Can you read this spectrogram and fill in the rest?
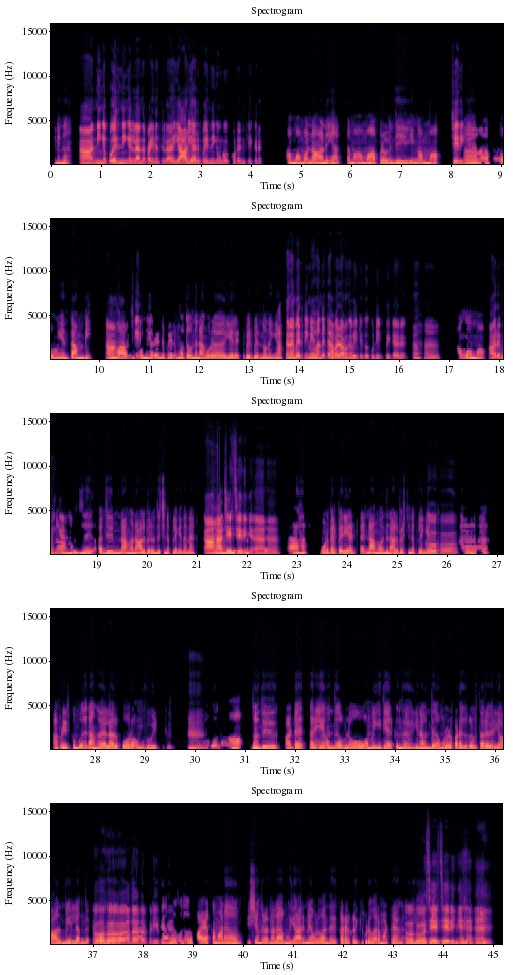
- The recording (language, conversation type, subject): Tamil, podcast, ஒரு இடத்தின் உணவு, மக்கள், கலாச்சாரம் ஆகியவை உங்களை எப்படி ஈர்த்தன?
- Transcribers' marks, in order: distorted speech; static; other background noise; laughing while speaking: "ஆஹா சரி, சரிங்க. ஆஹ"; unintelligible speech; tapping; other noise; grunt; laughing while speaking: "ஓஹோ! சரி, சரிங்க"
